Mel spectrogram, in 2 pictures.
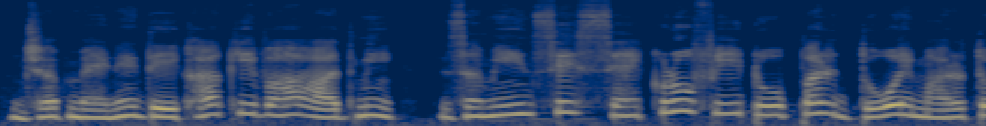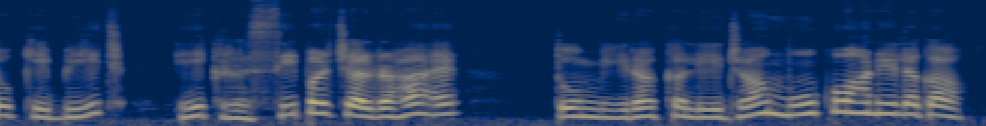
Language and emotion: Hindi, fearful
